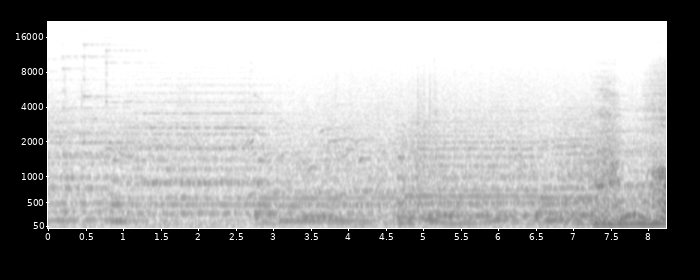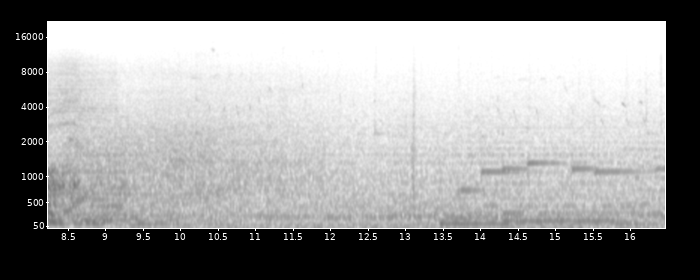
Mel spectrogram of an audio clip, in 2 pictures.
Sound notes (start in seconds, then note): 7.2 gasps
